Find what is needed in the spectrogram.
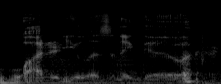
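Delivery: odd, breathy, hushed smoker's voice, almost whispered. Speaker retells Ian coming home during dishes, doing Ian's weird smoker's voice. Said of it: "In his like weird smoker's voice".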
